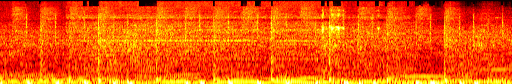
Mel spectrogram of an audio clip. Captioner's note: drill whirring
